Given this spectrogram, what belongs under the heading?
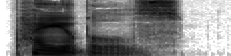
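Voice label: "payables", British English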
